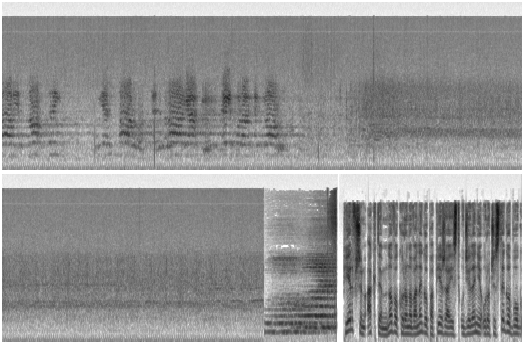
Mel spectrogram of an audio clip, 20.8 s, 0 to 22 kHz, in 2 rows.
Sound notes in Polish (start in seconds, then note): 4.7 Aplauz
